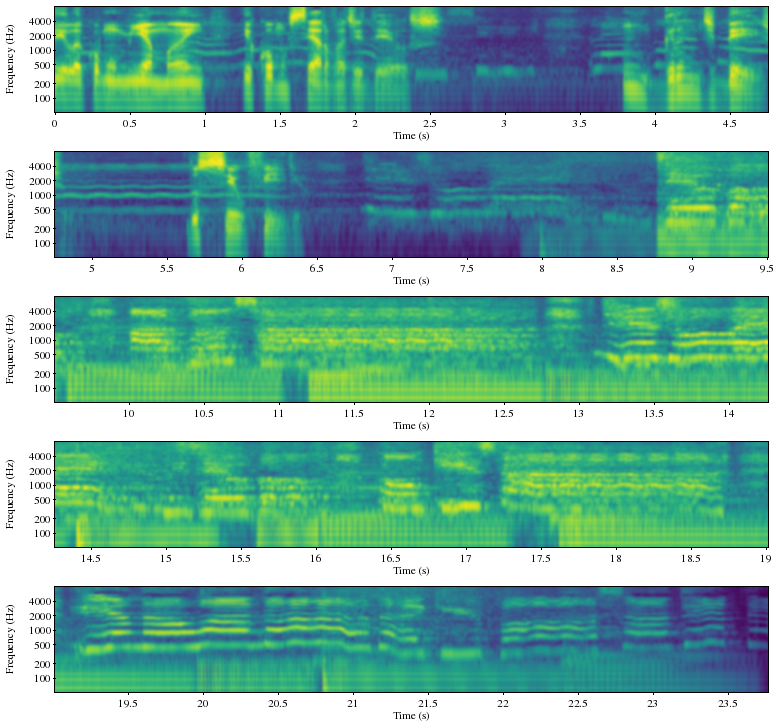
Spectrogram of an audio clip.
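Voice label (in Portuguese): Aniversário Evangélico para Mãe Masculino, telemensagem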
